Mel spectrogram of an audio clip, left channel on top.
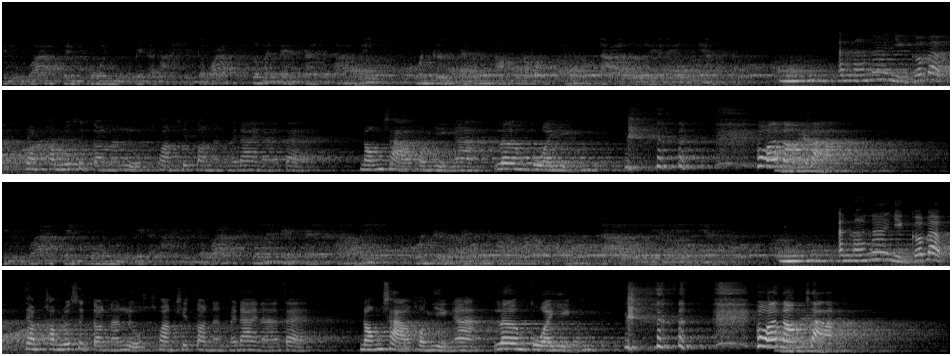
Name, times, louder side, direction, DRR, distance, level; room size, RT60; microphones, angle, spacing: voice 1, 0.0-3.8 4.1-7.2 17.2-17.8, left 1 dB, 75° left, -2 dB, 1.5 m, -40 dB
sound 1, 3.4-10.1, equal, 15° right, 1.2 m, -42 dB
voice 2, 7.8-12.6 13.1-15.4 15.7-17.8, right 5 dB, 55° right, 9 dB, 0.4 m, -30 dB
11.0 x 5.6 x 3.2 m, 2.8 s
head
